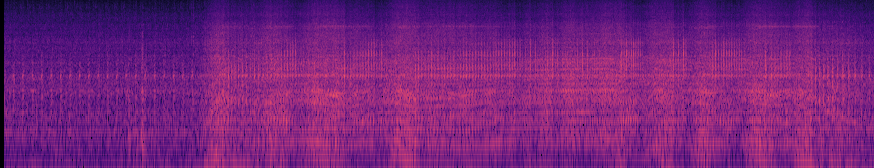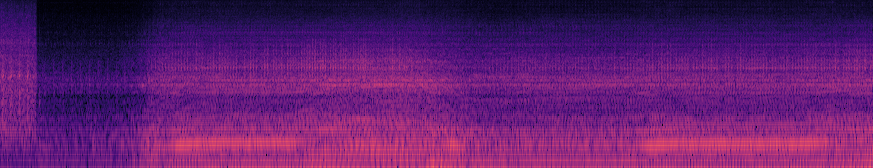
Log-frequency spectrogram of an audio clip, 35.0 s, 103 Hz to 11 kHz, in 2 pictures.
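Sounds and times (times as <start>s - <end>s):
car engine knocking and revving: 0.1s - 34.9s.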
